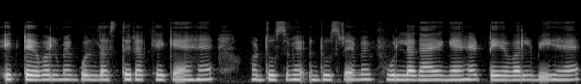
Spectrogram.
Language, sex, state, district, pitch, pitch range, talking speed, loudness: Hindi, male, Delhi, New Delhi, 220 Hz, 210-220 Hz, 175 wpm, -20 LUFS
